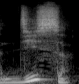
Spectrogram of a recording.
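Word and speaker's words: dix: Здесь X звучит как S. 10.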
